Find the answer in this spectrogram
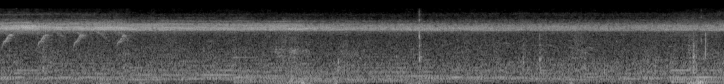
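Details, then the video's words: Continuous high insect drone of crickets beside a village road approaching a big river in the Sundarbans, with a few short sweeping chirps early on and faint rustling and clicks below. "আওয়াজটা শুনুন ঝিঝি পোকার।"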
